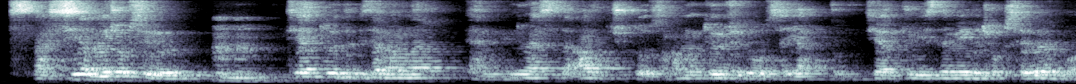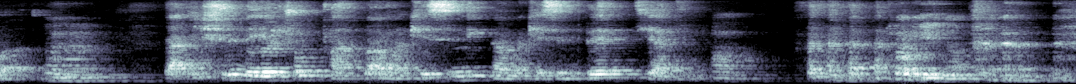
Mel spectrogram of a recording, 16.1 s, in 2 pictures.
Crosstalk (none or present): none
